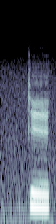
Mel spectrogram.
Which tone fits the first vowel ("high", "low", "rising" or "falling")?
high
